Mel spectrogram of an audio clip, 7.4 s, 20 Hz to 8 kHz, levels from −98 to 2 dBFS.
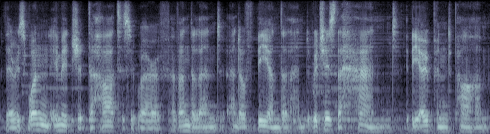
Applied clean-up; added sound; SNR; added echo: neural separator model SepFormer DNS4.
